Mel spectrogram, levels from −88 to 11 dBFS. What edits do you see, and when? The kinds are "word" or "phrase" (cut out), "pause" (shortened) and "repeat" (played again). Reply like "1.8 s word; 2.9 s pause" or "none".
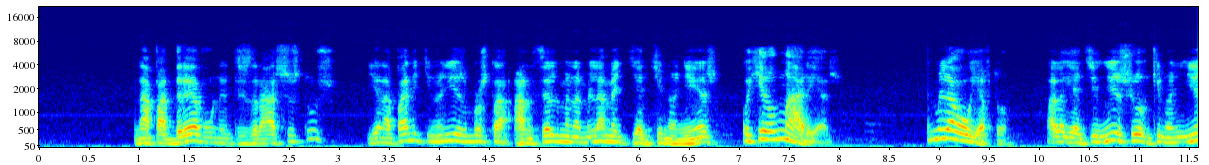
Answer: none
